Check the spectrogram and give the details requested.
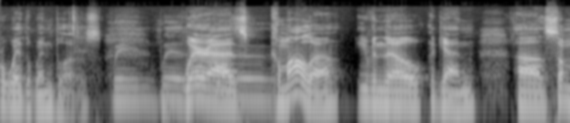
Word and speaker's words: Kamala: with Camelot people continually how do you say your name Pamela no no Kamala yeah I've heard it multiple ways I don't really know I'm pretty sure it's Kamala I'm gonna say Kamala okay yes it's Kamala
